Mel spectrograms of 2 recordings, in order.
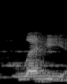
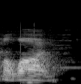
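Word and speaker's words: Mehlan: 2005 ghostly international and Matt Lenny I think is how you pronounce his name Matt Milan is how you say his name this is the first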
